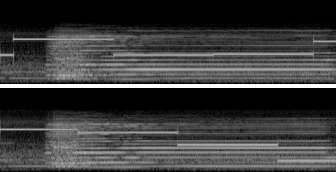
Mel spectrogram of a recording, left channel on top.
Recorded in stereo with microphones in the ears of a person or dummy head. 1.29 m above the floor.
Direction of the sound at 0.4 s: 50° right (ahead or behind).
